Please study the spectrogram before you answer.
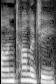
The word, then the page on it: ontology: American English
